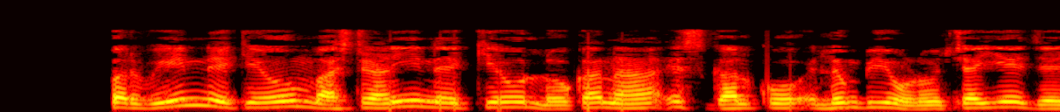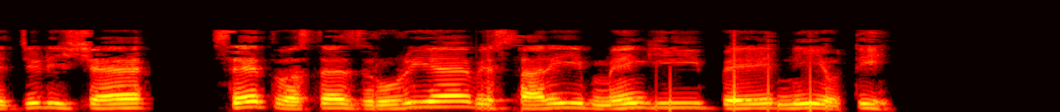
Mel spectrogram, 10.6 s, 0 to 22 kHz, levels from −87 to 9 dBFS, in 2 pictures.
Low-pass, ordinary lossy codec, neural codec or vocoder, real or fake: 7.2 kHz; MP3, 32 kbps; none; real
